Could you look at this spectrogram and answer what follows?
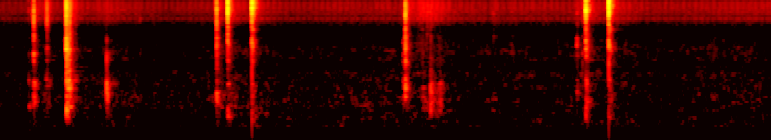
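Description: Short, sharp clicks in small clusters of two or three, about a dozen in all, with quiet between them.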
